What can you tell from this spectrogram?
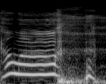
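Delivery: very high, loud lilting hello; sing-song hello. Retold or imitated. Mom stepping through the double doors, high sing-song hello. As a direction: call it out brightly through the doors. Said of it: "I'm like".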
